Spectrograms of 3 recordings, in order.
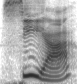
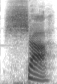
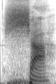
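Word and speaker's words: siya: look at the spelling it looks like it should be pronounced CIA but it's actually pronounced Sha Sha there are some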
